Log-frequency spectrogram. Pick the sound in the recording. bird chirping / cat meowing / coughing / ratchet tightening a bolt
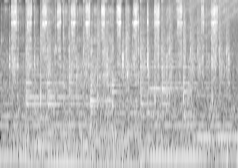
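ratchet tightening a bolt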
